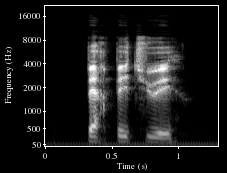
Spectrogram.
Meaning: to perpetuate
- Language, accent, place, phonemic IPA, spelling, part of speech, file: French, France, Lyon, /pɛʁ.pe.tɥe/, perpétuer, verb, LL-Q150 (fra)-perpétuer.wav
